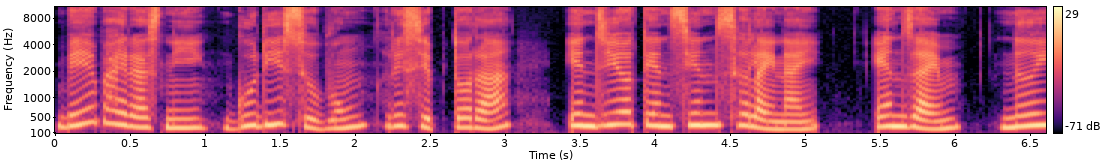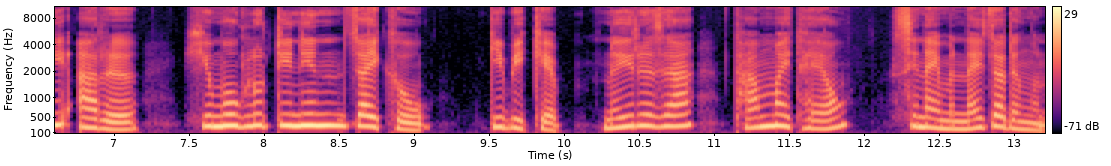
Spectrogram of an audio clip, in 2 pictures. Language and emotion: Bodo, neutral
